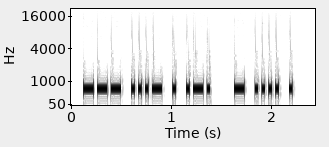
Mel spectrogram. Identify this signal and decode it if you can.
Morse code, heard as a keyed tone, about 46 wpm, spaced as for 41 wpm, 700 Hz. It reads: OVER THE
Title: Speed-Racing - Sets of 5 Words 35wpm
